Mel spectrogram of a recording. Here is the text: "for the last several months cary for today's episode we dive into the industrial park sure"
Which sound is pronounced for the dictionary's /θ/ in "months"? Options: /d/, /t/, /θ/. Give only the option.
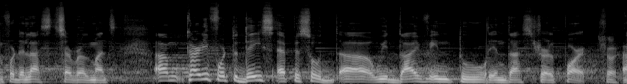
/t/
